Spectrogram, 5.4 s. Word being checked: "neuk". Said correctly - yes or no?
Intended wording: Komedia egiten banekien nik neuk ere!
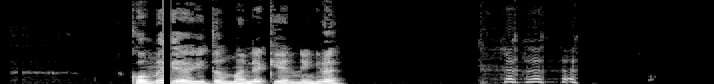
no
